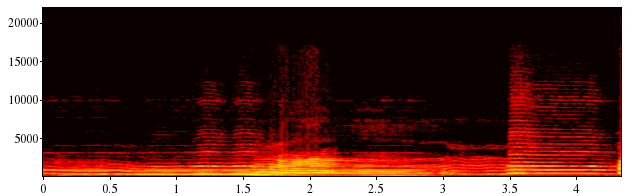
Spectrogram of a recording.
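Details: A dog talking with a continuous howl, a harmonic wail that dips lower, then rises sharply near the end into a higher, steadier note.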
